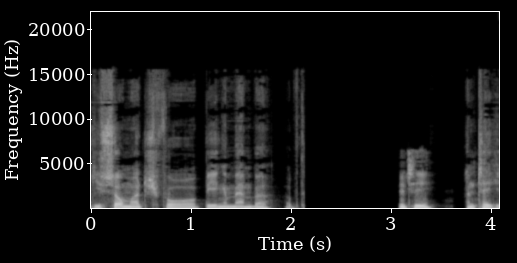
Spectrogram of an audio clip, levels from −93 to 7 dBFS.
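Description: Speech here, with a stream reconnect: it drops to silence from 2.14 to 3.12 s, about 0.93 s, then a fresh decoder picks up roughly 0.7 s further along.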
